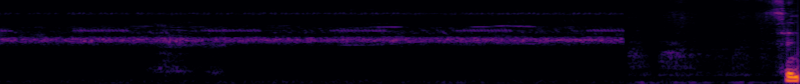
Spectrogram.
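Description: Steady, high-pitched chorus of night insects such as crickets, which cuts off suddenly a little past three seconds in.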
